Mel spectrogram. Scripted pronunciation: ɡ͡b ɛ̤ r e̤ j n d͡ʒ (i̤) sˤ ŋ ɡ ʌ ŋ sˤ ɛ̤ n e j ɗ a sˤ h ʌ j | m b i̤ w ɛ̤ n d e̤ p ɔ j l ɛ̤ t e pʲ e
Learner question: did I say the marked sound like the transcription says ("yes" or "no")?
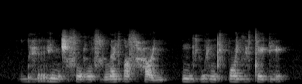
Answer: yes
